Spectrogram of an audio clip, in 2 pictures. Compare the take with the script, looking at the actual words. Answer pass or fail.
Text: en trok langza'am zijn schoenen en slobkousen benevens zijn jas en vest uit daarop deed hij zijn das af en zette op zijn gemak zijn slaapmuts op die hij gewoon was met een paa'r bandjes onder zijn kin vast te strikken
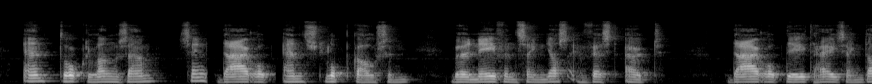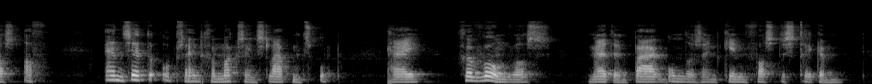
fail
